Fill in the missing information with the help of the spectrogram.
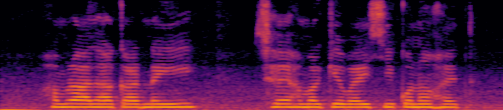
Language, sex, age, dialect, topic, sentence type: Maithili, female, 18-24, Angika, banking, question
